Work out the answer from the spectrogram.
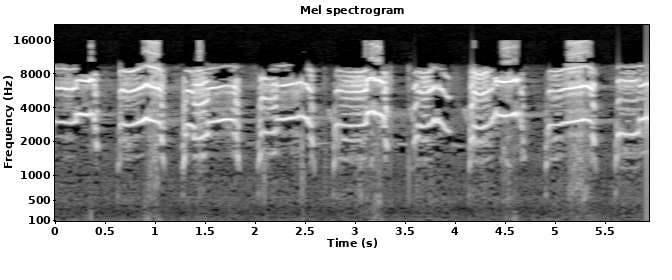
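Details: Young bald eagle at the nest on June 23, 2021, refusing to share a fish with its mother: nine insistent, high whining notes with bending pitch, evenly spaced, accompanied by clicks and rustling from the struggle.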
